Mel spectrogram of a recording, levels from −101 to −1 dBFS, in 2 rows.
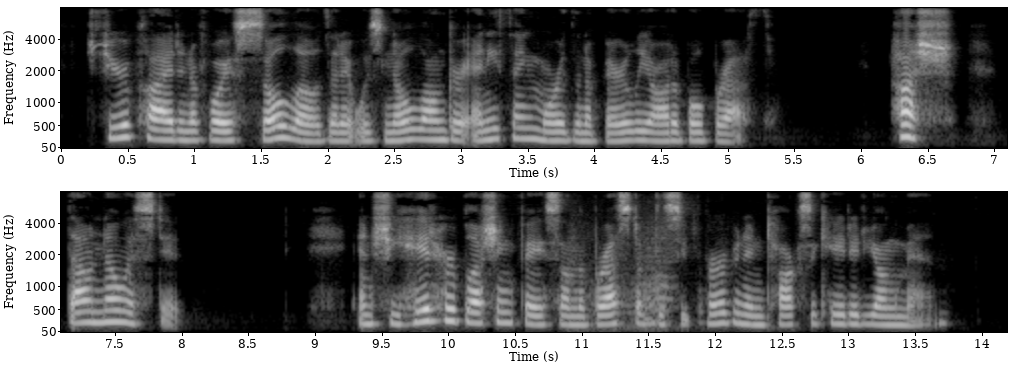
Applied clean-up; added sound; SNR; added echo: neural mask model DeepFilterNet 3.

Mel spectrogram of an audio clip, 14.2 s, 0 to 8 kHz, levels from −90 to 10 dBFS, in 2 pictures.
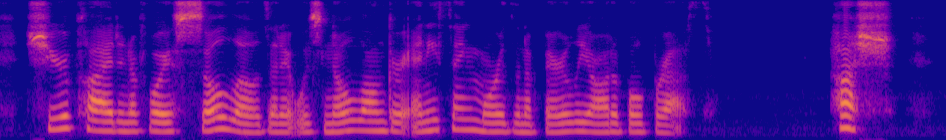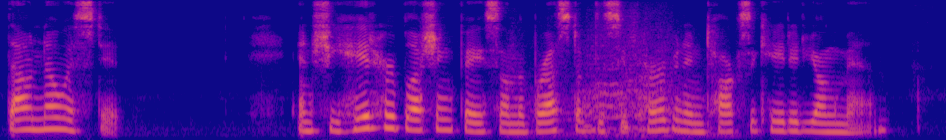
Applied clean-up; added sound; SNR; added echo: neural separator model SepFormer DNS4.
